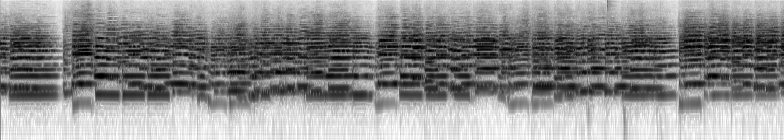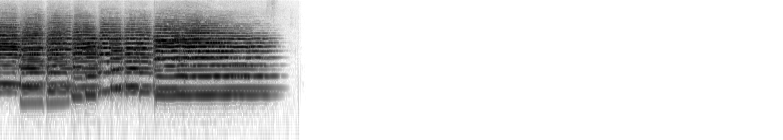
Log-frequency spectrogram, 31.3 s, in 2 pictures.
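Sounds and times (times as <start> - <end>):
trumpet: 0.0 - 21.5.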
